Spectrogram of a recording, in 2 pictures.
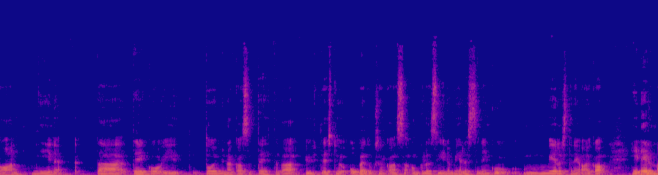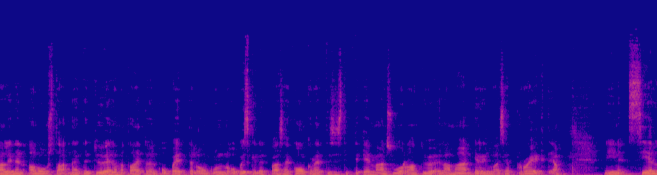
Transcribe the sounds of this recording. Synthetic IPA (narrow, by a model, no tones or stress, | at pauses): ɑːnniːn | t̪æːt̪eːkoːʔiːt̪o̞iminːɑŋkɑnsːɑt̪e̞ht̪æʋæ̰yht̪eist̪yøʔope̞t̪ukseŋkɑ̰nsːɑ̰ʔo̰ŋkylːæsiːnæmḭelesːæniːŋkṵmielest̪ænḭʔɑ̰ikɑ̰ | hede̞lmælːinenɑlust̪ɑ̰nʔæit̪ːent̪yøḛlæmæt̪ɑjt̪ojenʔopet̪ːelo̰ːŋkuno̞̰piskelijɑt̪̚pæ̰ːseːko̞ŋkre̞ːt̪ːisest̪it̪ːekemæ̰ːnsuorɑ̰ːnt̪yøʔḛlæ̰mæːne̞ɾilːɑ̰isiɑ̰projekt̪ejɑ̰ | niːnsielː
